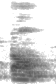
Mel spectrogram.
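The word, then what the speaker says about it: tomb: next आ गया टी ओ एम बी क्या silent हो रहा है टॉम आ गया समझ में इसके अलावा लम एल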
